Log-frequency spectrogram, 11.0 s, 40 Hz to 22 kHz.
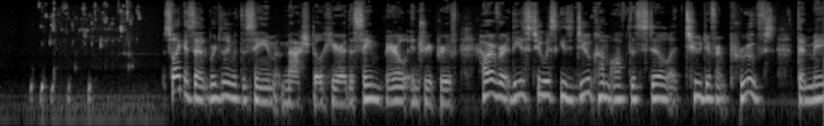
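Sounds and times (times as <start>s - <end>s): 
whiskey glugging from a bottle into a glass: 0.4s - 1.9s
light splashy tinkles: 0.6s - 1.9s
speech: 2.2s - 10.9s.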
